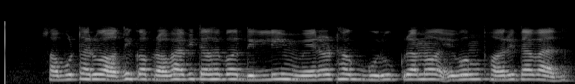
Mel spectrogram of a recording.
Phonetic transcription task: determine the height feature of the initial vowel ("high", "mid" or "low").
mid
